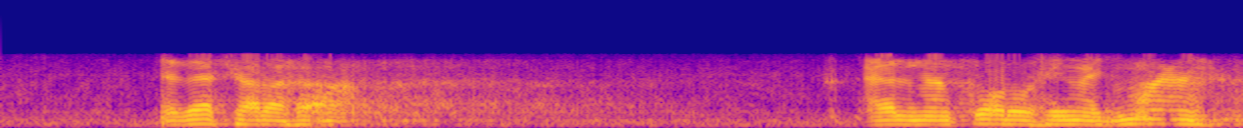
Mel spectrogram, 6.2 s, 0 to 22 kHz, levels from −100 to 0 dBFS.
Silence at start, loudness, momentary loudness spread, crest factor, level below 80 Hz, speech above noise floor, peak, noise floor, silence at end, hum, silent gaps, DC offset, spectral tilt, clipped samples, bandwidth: 0.75 s; -12 LUFS; 21 LU; 14 dB; -48 dBFS; 28 dB; 0 dBFS; -39 dBFS; 0 s; none; none; under 0.1%; -10.5 dB/octave; 0.4%; 4 kHz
